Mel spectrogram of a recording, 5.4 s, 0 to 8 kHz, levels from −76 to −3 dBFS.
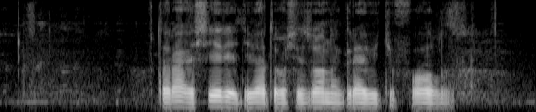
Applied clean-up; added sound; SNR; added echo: none; none; none; none.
